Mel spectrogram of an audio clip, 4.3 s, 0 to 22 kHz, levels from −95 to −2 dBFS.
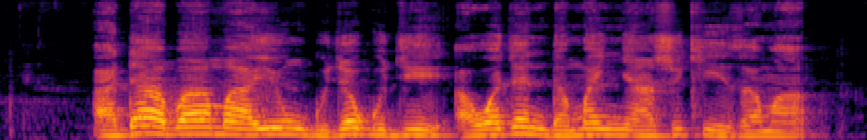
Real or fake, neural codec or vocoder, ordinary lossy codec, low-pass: fake; vocoder, 48 kHz, 128 mel bands, Vocos; none; none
